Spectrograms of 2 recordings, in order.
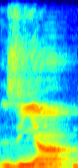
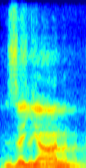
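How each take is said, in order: First: It starts with 'zi' and a single y. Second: It starts with 'za' and a doubled y. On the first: The word means loss or harm. "ज़ा के नीचे ज़ेर लगा के" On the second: The word means adornment or beauty. "इसके साथ शद लगा दें"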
